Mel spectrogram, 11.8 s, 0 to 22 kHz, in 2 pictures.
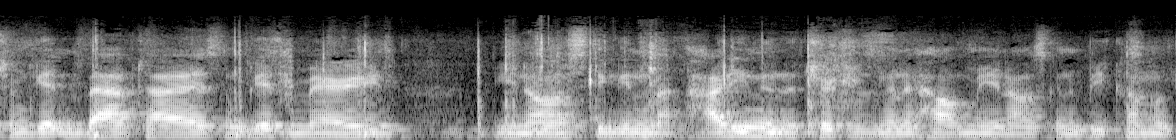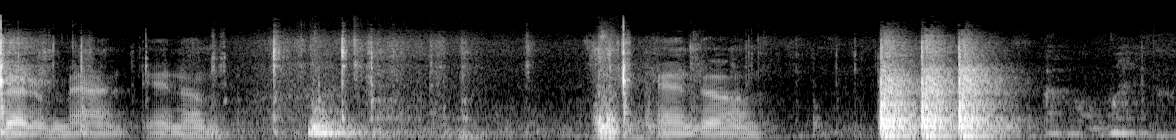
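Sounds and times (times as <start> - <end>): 
speech: 0.0 - 7.8, 8.8 - 9.8
door banging and clattering shut: 10.3 - 11.0.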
